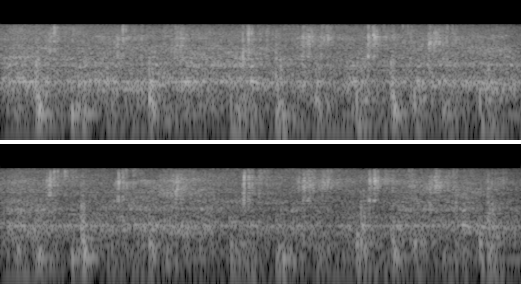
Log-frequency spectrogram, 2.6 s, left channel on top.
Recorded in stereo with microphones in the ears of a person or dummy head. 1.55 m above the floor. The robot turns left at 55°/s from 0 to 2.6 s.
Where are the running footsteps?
5° right (ahead or behind), 9.5 m; by 2.5 s 75° left (ahead or behind), 8 m.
